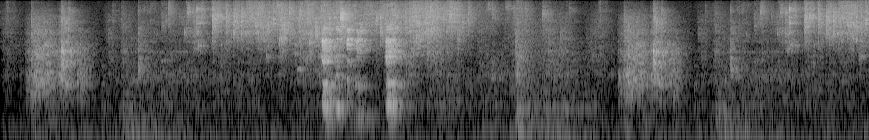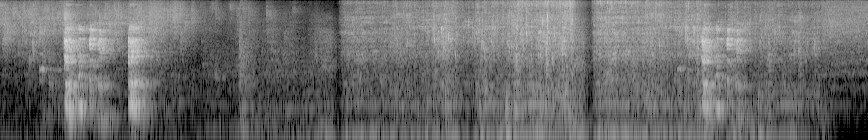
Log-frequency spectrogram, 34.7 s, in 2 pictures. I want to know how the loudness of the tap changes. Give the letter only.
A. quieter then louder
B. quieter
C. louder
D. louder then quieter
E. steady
C.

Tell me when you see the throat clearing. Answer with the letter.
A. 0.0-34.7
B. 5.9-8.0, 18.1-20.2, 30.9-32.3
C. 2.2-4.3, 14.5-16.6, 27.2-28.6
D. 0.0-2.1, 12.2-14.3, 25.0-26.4
B.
